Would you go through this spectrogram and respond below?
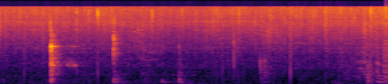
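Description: Red pepper for New Orleans pasta cooks in a pan, a low, quiet sizzle broken by a sharp clatter and several lighter knocks of a spoon or spatula against the pan.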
